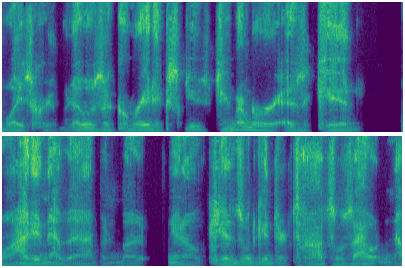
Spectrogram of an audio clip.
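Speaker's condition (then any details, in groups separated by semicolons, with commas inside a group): Laryngectomy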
